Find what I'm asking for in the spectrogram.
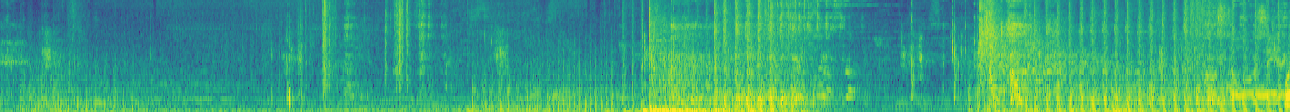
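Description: Gunfire in Call of Duty: Black Ops Cold War, loud bursts of automatic weapon fire in rapid, dense volleys broken by a short lull, with a player talking over the shooting.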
